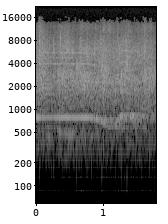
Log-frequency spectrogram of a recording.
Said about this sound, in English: Clap your hands, church, if you believe that he's coming back.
